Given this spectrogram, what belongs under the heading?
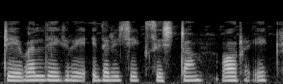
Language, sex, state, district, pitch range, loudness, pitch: Hindi, female, Haryana, Charkhi Dadri, 185-195 Hz, -19 LUFS, 190 Hz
